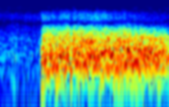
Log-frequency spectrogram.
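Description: A ship's cannons firing a broadside: a sudden, loud blast breaks in, then a dense, roaring rumble holds steady and heavy until the end.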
